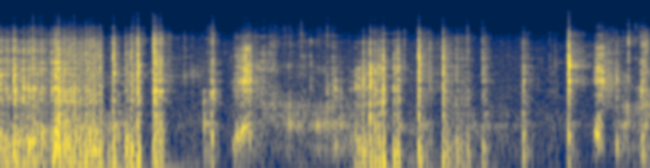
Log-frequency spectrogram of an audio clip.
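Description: A metal blade cuts and scrapes chunks from the end of a solid, dry pink bar of soap held in the hand. The result is a run of bright, crisp crunching and scraping strokes. Each stroke ends quickly with almost no ring.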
